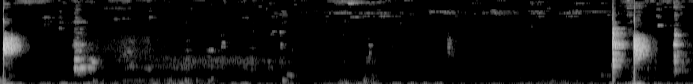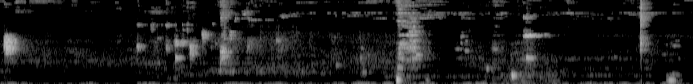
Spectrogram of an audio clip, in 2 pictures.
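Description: Hard billiard balls clicking against each other: one loud click right at the start, then a group of sharp clicks about eight seconds in. Scattered lighter clicks and knocks follow, with another loud click near the end.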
